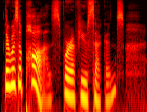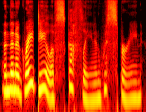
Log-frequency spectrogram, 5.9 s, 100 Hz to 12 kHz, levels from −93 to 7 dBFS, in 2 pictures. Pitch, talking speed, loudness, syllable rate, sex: 220 Hz, 175 wpm, -21 LUFS, 4.5 syllables/s, female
